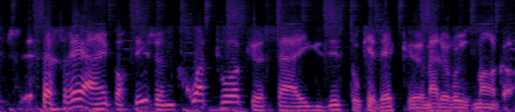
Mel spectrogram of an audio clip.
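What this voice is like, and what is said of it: Canadian French accent. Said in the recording (French): “Avec ce petit accent, ... au Canada”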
